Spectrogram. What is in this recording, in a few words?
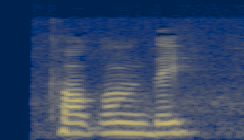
"tõgemde", Mooré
